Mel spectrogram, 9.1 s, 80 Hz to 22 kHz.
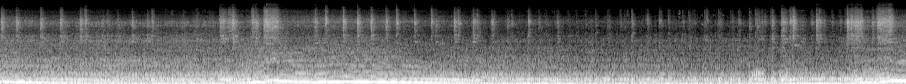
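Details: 2001 Yamaha Banshee 350 two-stroke on a POV test ride after an exhaust leak was fixed with new clamps. Crisp buzz rises and falls cleanly through the gears under load, with no puffing or ticking from the pipes. The bike now pulls harder; normal two-stroke running.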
